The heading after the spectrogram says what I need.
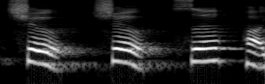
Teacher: श तालव्य, श मूर्धन्य, स वर्तस्य और ह स्वर तंत्री है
